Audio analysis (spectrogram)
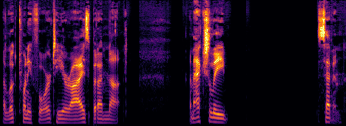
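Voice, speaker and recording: A man's voice: fairly low pitch, steady tone, a little slow, a bit bright, dry recording, clean studio sound. An American man playing a guarded, sincere alien who passes for a young adult, explaining himself hesitantly in a naturalistic audio drama. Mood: hesitant, earnest.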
